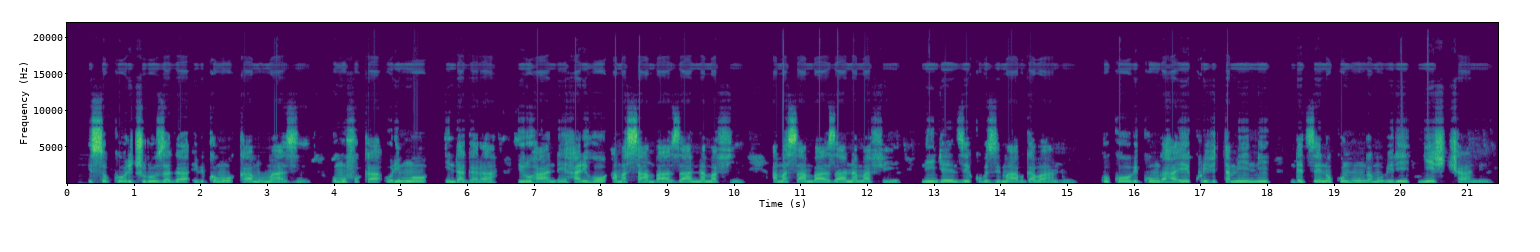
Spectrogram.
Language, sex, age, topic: Kinyarwanda, male, 25-35, finance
